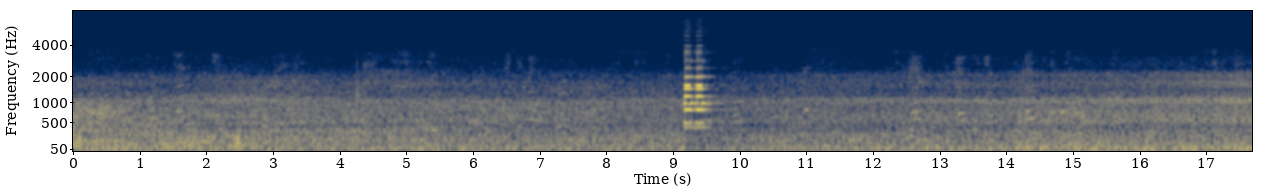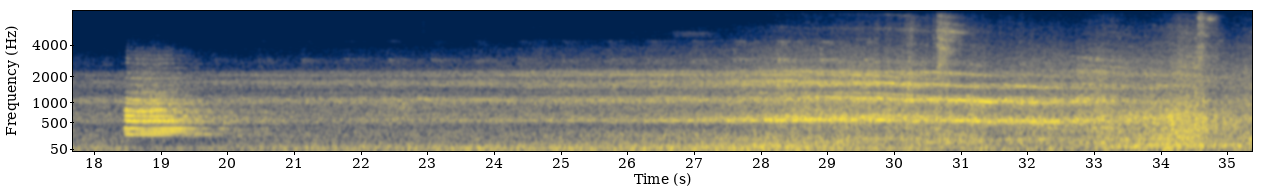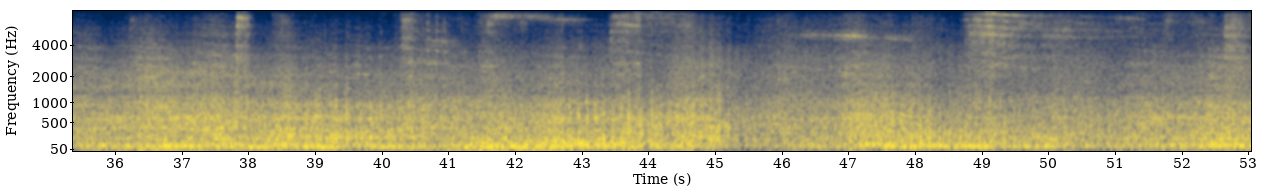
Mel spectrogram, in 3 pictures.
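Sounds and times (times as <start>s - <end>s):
diesel locomotives passing: 0.0s - 53.0s
diesel locomotive horn blast: 9.2s - 9.9s, 18.4s - 20.2s
train wheel squeal: 25.4s - 31.6s, 34.6s - 34.9s, 40.2s - 44.6s, 45.6s - 53.0s.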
